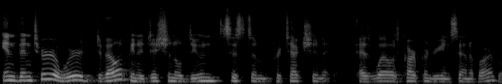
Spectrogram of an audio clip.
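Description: Speaking at a very fast pace, a man uses a fairly high pitch with ordinary pitch variation. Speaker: regional coastal planning agency representative. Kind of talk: presentation to city council. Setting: city council meeting.

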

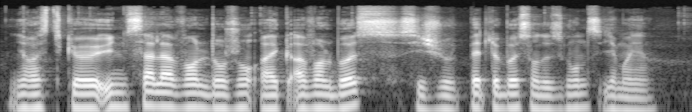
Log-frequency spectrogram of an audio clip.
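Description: A man with a fairly low pitch talks in a very clean recording with a silent background. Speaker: gaming YouTuber and streamer. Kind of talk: gameplay tutorial commentary. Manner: loud; clear articulation.

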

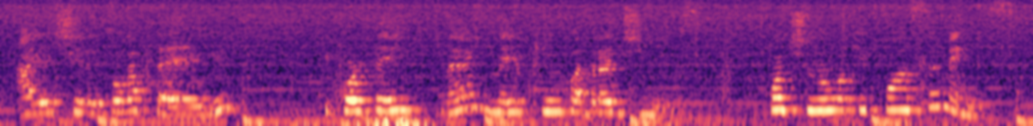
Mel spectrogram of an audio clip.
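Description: A woman speaks at a fairly slow pace while clear music plays behind her. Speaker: home cook host. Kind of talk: cooking tutorial. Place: kitchen.

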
